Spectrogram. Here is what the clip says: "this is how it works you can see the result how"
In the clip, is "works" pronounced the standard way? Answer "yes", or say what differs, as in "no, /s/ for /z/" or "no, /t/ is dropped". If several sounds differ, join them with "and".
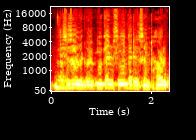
no, /s/ is dropped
